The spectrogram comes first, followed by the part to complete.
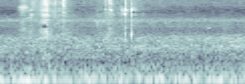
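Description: Wind buffeting the microphone outdoors: a steady low rumble, with a few faint light clicks about half a second and a second and a quarter in.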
